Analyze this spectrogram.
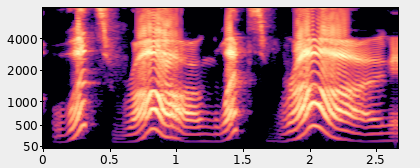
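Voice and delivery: loud, sharply swooping question; puzzled baker. Acted. Baker walking into the crying house, loudly puzzled. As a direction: boom it over the crying.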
